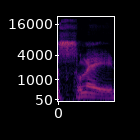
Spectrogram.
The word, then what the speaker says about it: sleigh: once a month and that's a sleigh not a sled rhymes with slay if that helps CK your comic books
